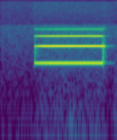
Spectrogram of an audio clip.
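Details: After repairing the gas valve on a Carrier Weathermaker gas furnace, a single clean high continuity beep holds about a second with no flutter.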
